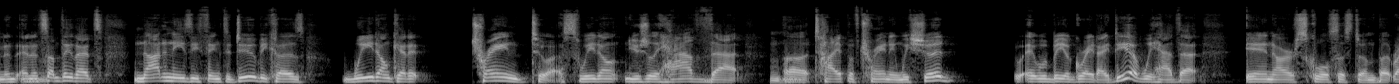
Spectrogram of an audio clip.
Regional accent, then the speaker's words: Puerto Rico; now in Chicago, United States; growing up in Puerto Rico and traveling back and forth to Texas as a child and seeing my mother's family, I always felt very much like an outsider.

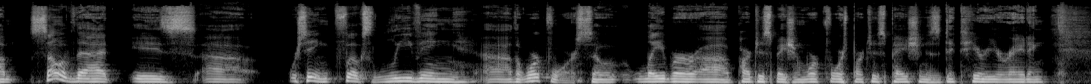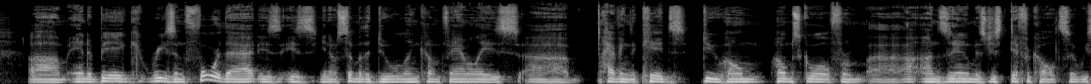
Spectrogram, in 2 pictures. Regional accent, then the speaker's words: Michigan, United States; I'll tell you what, I grew up in Michigan and witnessed Detroit firsthand.

